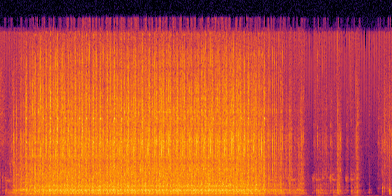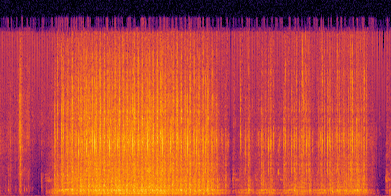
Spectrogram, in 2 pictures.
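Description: A sewing machine stitches through fragile paper in two steady, rapid runs of several seconds each, close and loud, separated by a quieter pause with light handling noises.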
